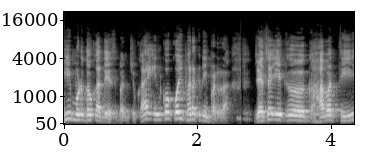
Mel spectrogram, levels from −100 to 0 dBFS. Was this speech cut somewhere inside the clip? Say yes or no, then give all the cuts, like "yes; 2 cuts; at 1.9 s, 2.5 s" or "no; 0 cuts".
no; 0 cuts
